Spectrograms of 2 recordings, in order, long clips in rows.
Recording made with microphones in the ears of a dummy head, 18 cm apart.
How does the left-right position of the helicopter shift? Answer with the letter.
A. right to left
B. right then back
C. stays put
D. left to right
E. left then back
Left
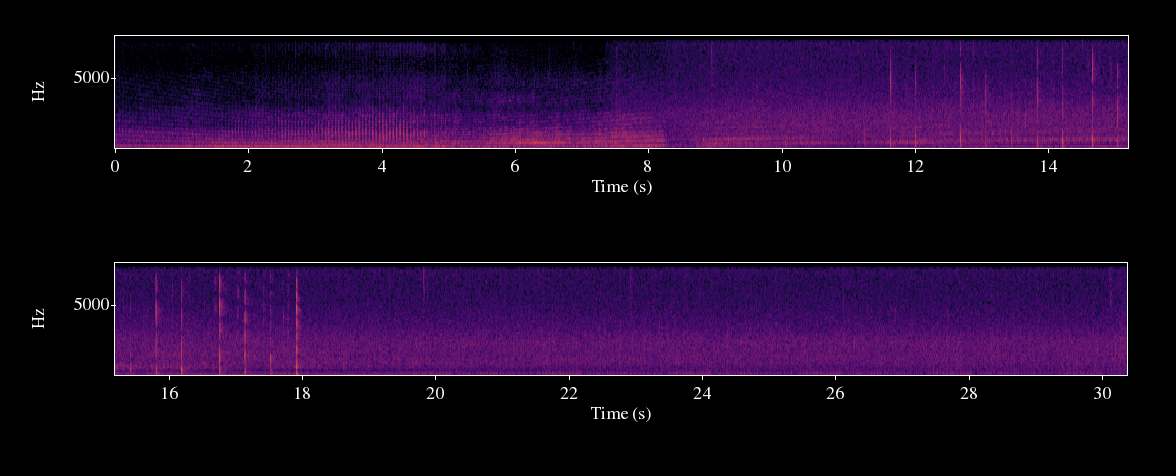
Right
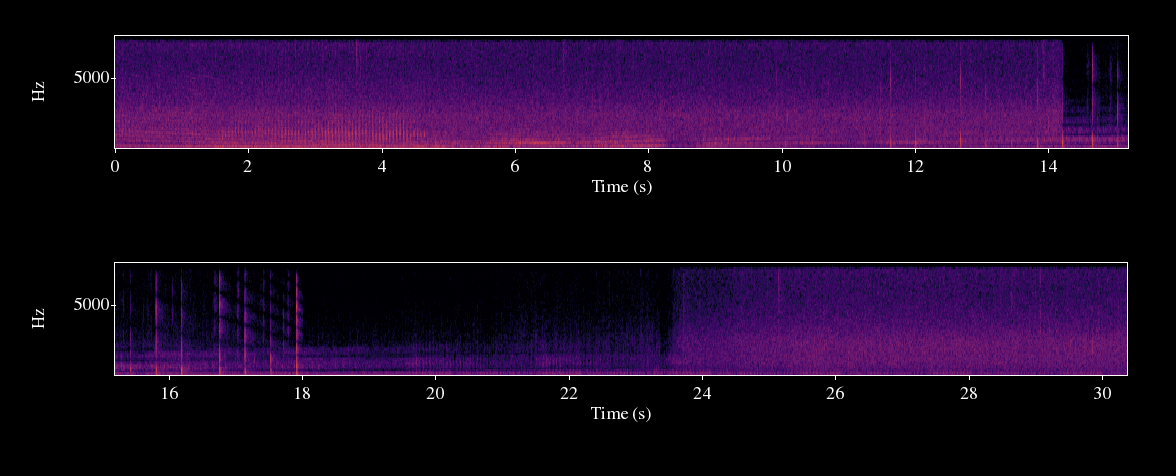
A.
